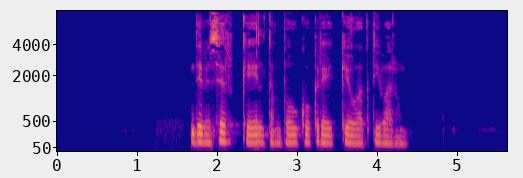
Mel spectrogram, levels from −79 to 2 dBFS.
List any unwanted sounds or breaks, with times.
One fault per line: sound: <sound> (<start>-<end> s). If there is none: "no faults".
no faults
